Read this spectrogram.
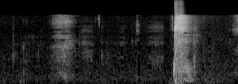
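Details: Cat sneezing, possibly allergy-related, with the owner mentioning liquid Benadryl. A soft hiss, then one sharp, hissy burst: a single sneeze.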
